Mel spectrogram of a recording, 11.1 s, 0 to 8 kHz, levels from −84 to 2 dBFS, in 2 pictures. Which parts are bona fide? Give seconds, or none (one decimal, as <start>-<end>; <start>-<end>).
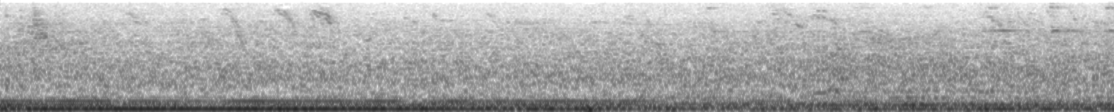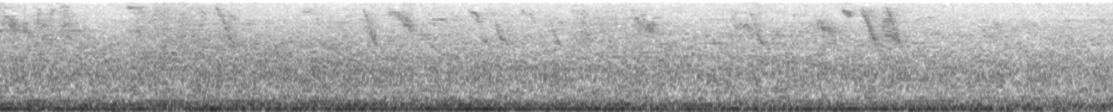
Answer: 0.0-11.1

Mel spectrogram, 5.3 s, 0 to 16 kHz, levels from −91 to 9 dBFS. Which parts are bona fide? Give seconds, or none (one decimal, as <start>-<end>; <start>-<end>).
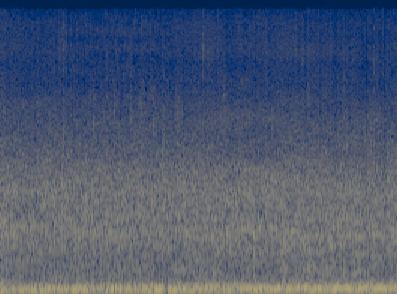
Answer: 0.8-2.1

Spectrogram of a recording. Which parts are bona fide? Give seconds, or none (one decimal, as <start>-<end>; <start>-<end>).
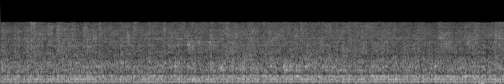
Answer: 0.5-1.0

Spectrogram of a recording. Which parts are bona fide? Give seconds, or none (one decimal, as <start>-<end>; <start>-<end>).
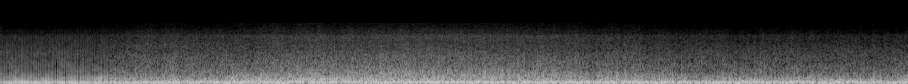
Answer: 1.1-9.1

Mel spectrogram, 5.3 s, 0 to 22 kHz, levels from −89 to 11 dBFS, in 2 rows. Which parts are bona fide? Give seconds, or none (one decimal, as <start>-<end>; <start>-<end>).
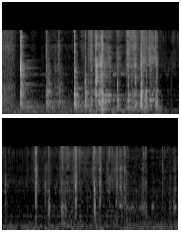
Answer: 0.0-1.3; 4.5-5.3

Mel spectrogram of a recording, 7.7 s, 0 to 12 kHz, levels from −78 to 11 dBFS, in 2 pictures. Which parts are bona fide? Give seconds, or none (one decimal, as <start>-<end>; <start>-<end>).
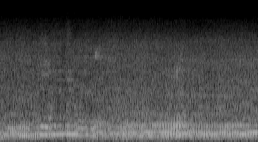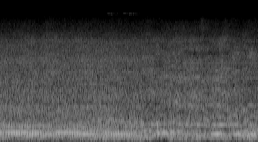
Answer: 0.0-0.6; 1.4-6.0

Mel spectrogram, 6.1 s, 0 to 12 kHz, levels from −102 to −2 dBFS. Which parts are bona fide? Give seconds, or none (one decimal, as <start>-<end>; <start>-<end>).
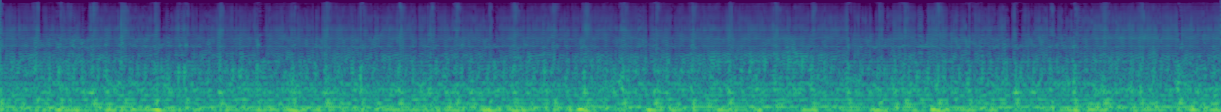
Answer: none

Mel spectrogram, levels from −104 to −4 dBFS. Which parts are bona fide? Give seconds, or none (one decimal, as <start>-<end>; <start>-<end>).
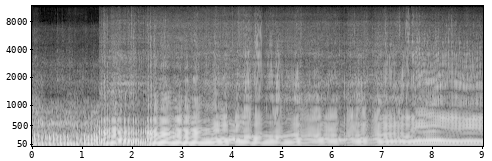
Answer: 0.0-9.0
